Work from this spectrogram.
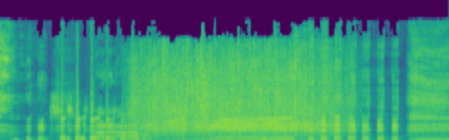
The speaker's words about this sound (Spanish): Ahí, ahí, nuestros aplausos.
